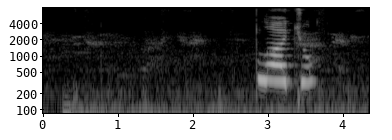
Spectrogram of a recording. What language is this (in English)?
Russian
